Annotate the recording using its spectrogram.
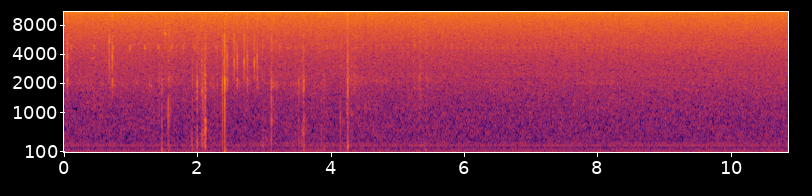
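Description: Homemade pulse motor running, its magnet rotor spun by a pulsed coil: a steady low hum, with a few irregular clicks in the first four seconds.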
